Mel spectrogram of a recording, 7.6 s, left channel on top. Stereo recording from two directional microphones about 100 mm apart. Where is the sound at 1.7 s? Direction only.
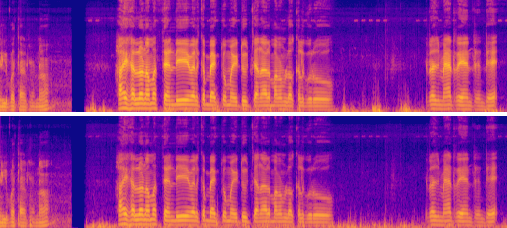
10° right (ahead or behind).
